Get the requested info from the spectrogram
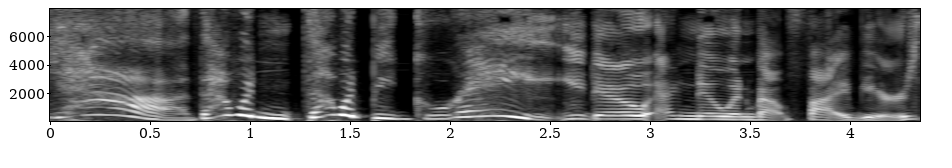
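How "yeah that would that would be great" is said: put-on eager kids. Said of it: "they're like".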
